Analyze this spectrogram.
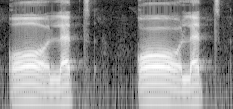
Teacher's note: Qolat ini kita baca lat begitu. Jadi ada nafas yang mengalir ketika kita mengucapkannya. Karena huruf ta ini dia kalau sukun kita baca seperti ini. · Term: sifat ahmas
